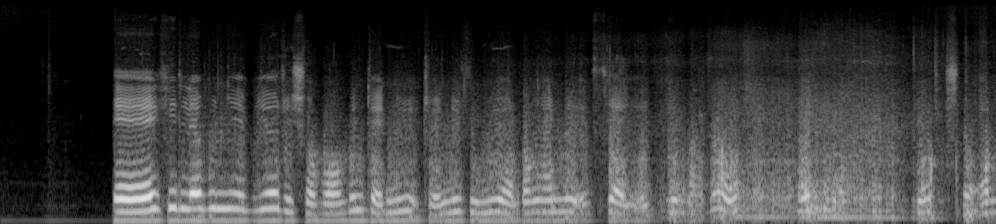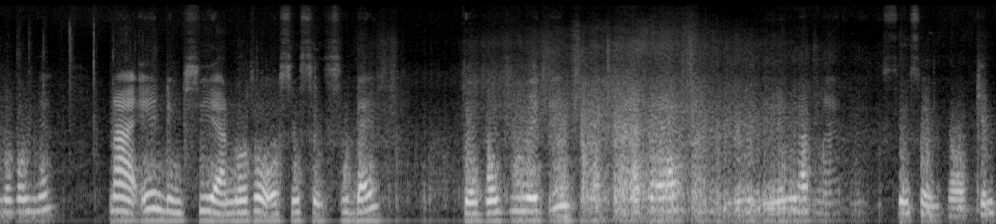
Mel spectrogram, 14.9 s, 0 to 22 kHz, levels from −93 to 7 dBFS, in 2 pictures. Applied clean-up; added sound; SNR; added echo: neural mask model RNNoise.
